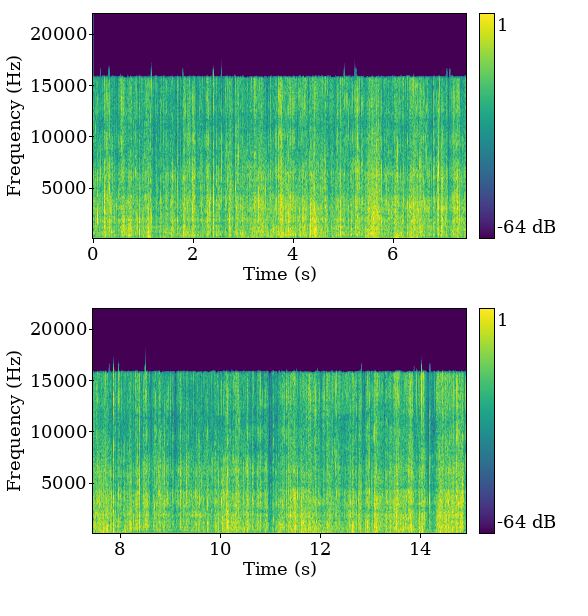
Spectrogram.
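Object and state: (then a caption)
Plastic air pillow packaging. A single inflated plastic air pillow used as packaging, hollow and air-filled, is tapped and scratched with fingertips and nails. It makes a steady, dense crinkling and scratching with bright, hissy texture and soft, rapid taps throughout.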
